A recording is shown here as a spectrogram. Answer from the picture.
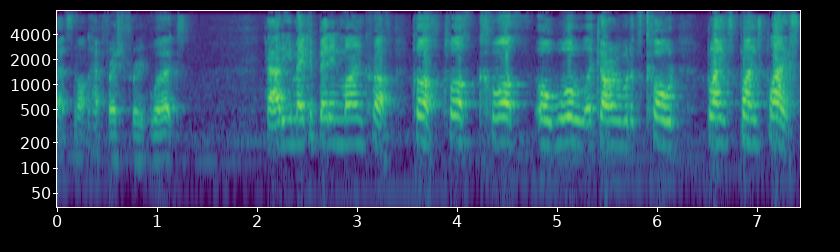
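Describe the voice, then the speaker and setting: With light background noise behind him, a man talks in an Australian accent. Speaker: vlogger. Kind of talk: casual vlog. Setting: friend's apartment. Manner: fast; animated. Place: home room. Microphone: webcam.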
